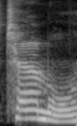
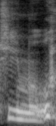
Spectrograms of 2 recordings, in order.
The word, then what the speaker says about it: Temu: And so it's Tamu, not Timu.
